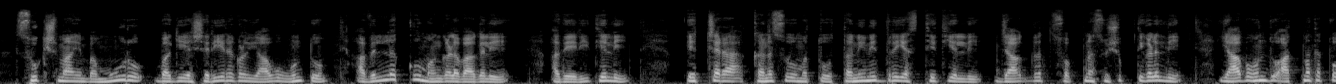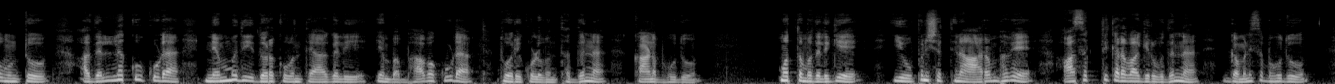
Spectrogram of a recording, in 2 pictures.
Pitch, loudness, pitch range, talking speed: 145 Hz, -23 LUFS, 125-170 Hz, 90 wpm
